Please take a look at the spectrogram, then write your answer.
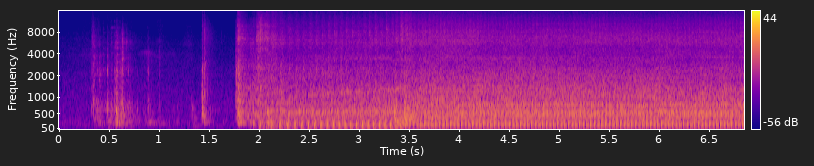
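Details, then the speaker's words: Husqvarna 42-inch riding mower deck with blades engaged: a rough, shaky drone and visible shaking; the spindle stops while the blade keeps spinning, caused by a broken pulley and an incorrectly installed loose pulley. "So you see it's shaking and you see the spindle is stopped, but you can hear that the blade is still spinning, so it's loose."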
